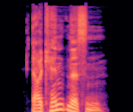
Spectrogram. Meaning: dative plural of Erkenntnis
- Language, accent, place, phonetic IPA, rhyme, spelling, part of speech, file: German, Germany, Berlin, [ɛɐ̯ˈkɛntnɪsn̩], -ɛntnɪsn̩, Erkenntnissen, noun, De-Erkenntnissen.ogg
